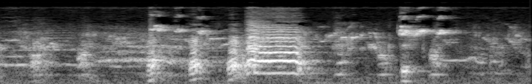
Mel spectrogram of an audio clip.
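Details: Pet hens meeting pet chicks: a run of short, throaty hen clucks that rise to one louder, drawn-out cackling note in the middle, with thin chick peeps scattered around it.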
